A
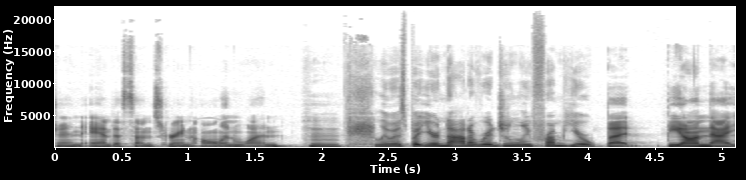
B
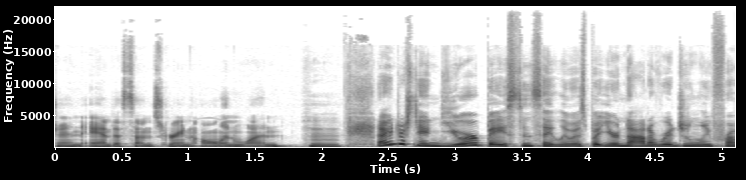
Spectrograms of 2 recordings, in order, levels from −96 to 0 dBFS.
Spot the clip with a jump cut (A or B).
A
